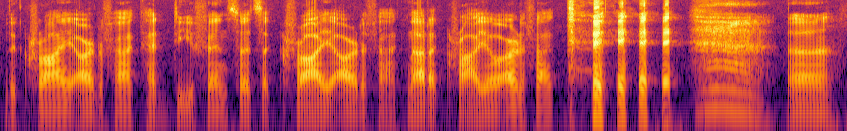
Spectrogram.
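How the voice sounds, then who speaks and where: A man's voice: low-pitched, unhurried, vocal fry, pushed and bright. A man from the Philippines chatting casually on a game live stream, answering his chat and laughing often.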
